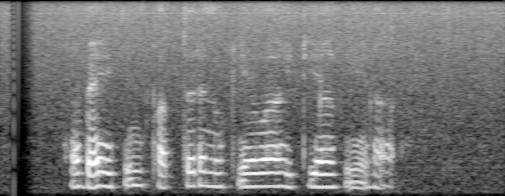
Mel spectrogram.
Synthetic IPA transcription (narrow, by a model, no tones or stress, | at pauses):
hæbæjit̪inpat̪ːəɾənukijəʋaːɦiʈijaːkḭjə̰la̰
